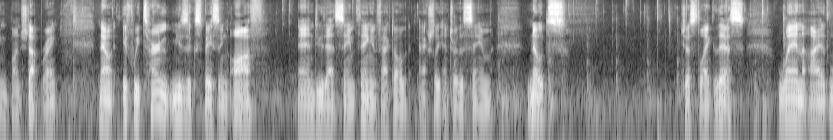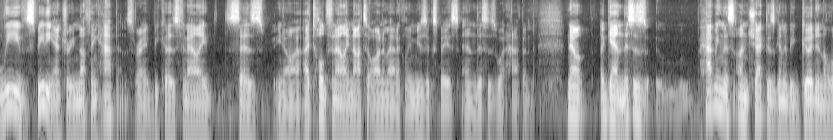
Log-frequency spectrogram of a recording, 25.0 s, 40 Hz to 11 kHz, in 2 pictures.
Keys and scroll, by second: 1.9 super+,, 6.5-7.0 typing, 8.3-11.4 typing.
